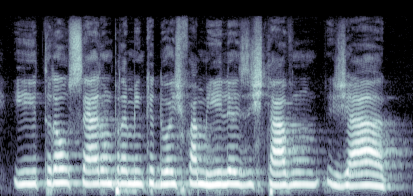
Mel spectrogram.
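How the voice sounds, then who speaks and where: In a high pitch, a woman speaks with monotone, flat intonation. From Brazil, Petrópolis (Rio de Janeiro state). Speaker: environmental activist and speaker. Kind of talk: conference talk. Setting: conference panel with audience.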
